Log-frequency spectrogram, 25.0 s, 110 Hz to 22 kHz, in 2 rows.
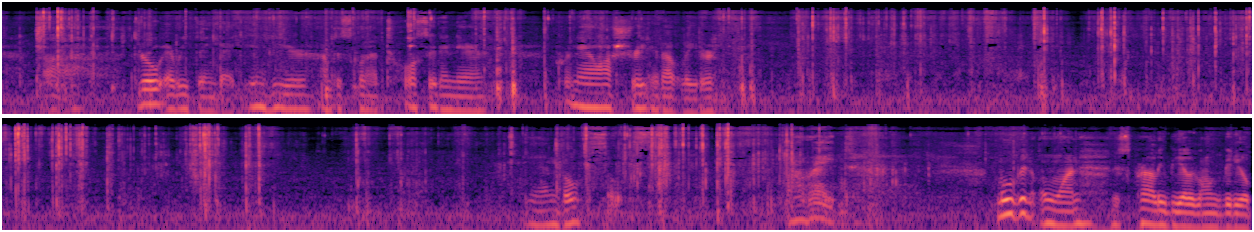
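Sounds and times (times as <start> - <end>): plastic packaging crinkling: 0.0 - 22.8.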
